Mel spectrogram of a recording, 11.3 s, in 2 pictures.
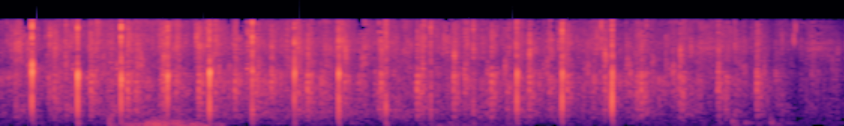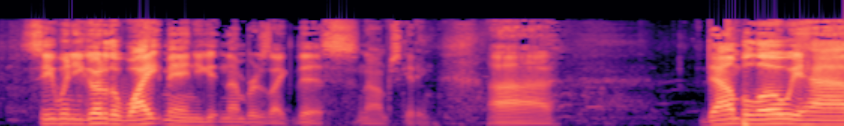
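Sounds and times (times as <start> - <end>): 
audience applause: 0.0 - 5.3
speech: 5.9 - 9.4, 10.3 - 11.2.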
